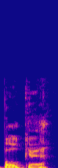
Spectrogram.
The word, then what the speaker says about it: bokeh: People were wondering about bokeh. Now, how do you pronounce it, guys? It's pretty much like you're saying it.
